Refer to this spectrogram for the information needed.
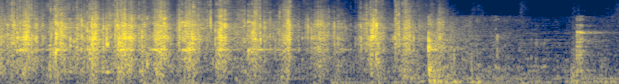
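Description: A cocktail shaker holding ice and an egg cocktail rattles rapidly, shaken only briefly so as not to break down the egg, ice clacking in a fast, steady rhythm of bright, crisp hits that eases off toward the end. No one speaks.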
